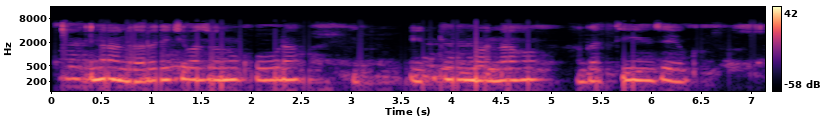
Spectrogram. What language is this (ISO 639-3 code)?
kin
